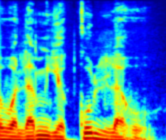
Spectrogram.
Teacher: اب میں پڑھوں گا وَلَمْ يَكُنْ لَهُ، لیکن اگر مجھے یہ زبانی یاد ہوتا کہ جزم والے نون کے بعد لام آئے گا تو اس کے اوپر نا میں نے ادغام کر کے پڑھنا ہے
